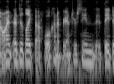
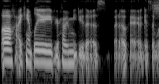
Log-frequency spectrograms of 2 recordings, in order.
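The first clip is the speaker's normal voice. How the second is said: put-on exhausted, weary voice; 6 dB quieter than usual. Speaker praising what he does with his voice imitates him; imitating an exhausted voice. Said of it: "it just kind of sounds so exhausted".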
